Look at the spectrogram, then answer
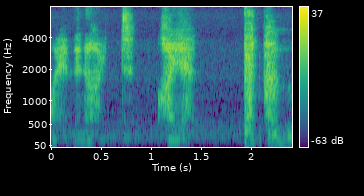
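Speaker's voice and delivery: strained, near-whispered voice, disguising the real voice. Playing Batman answering who he is, strained Batman voice. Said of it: "Why do you sound like that?".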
